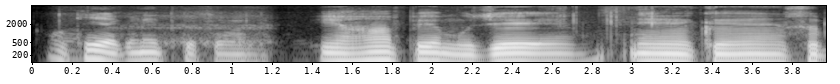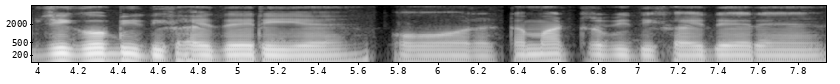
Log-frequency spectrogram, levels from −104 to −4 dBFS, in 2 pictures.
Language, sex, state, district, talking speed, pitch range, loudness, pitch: Hindi, male, Rajasthan, Bikaner, 130 wpm, 100-115 Hz, -20 LUFS, 110 Hz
